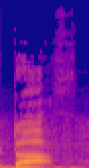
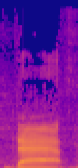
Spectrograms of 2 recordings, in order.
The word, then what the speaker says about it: Daft: And what I have up next for you is a band called Daft, or Doth. It's not Daft, as Lunchbox would pronounce it with his somewhat Bostonized accent voice.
